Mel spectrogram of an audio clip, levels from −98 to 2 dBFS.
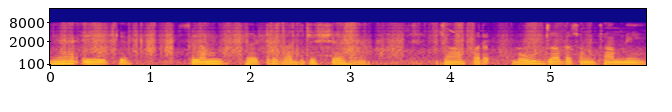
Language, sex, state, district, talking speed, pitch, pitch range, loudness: Hindi, male, Chhattisgarh, Korba, 140 wpm, 130 Hz, 125-140 Hz, -16 LUFS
